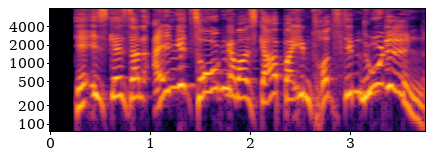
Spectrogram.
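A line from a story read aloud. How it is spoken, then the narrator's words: Called out. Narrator (German): rief Frau Krause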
